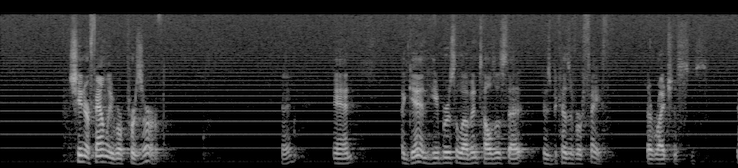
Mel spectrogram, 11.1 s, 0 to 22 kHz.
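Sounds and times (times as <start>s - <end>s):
electrical mains hum: 0.0s - 11.0s
man speaking: 1.1s - 2.5s, 4.2s - 5.4s, 6.0s - 10.6s.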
